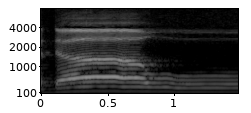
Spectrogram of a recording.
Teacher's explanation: pastikan berhenti dengan sekurang-kurang 2 harakat dan diberikan lantunan. Kerana dal merupakan huruf lantunan.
